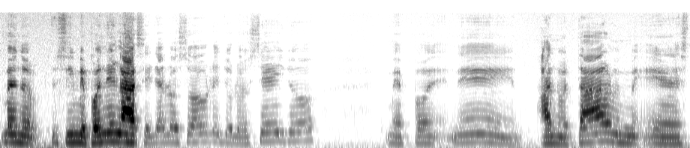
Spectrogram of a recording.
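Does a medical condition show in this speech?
Yes: Down syndrome.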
